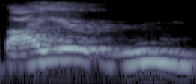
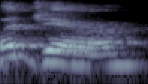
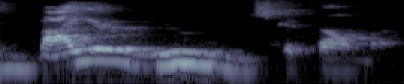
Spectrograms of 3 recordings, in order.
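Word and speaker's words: Bjerrum: five percent is right it is by your room skatoma so it's not jarrah it's not budgerum it is buyer roon so now you know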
